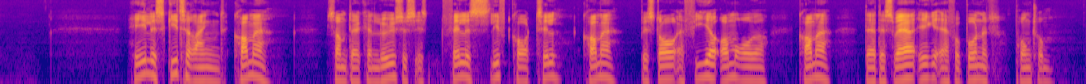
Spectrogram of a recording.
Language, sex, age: Danish, male, 41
